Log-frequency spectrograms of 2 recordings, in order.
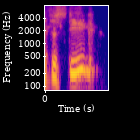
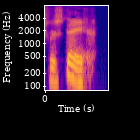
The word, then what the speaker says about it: Versteeg: Yeah, I never get Versteeg, as if you're clearing out your throat. Most Americans say Versteeg, and the Dutch pronunciation, my original heritage, Versteeg. So Versteeg is fine. Versteeg, if you're clearing your throat, not always an easy one.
